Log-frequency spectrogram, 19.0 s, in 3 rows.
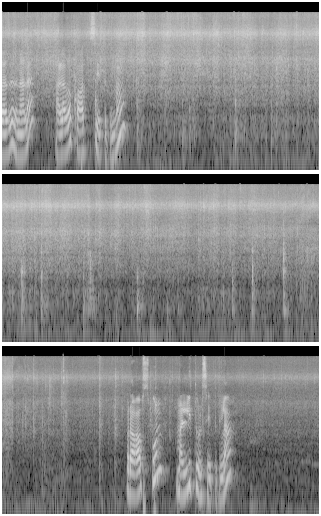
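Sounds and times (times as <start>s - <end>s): vegetables sizzling in oil: 0.0s - 19.0s
spatula knocking and scraping pan: 1.3s - 4.0s, 4.6s - 12.2s.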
